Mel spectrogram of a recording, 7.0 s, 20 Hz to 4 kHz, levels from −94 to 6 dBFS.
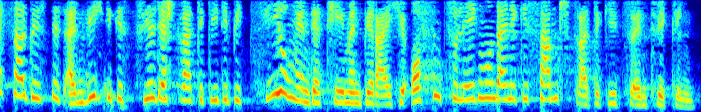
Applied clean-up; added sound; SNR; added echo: neural mask model Resemble Enhance denoiser.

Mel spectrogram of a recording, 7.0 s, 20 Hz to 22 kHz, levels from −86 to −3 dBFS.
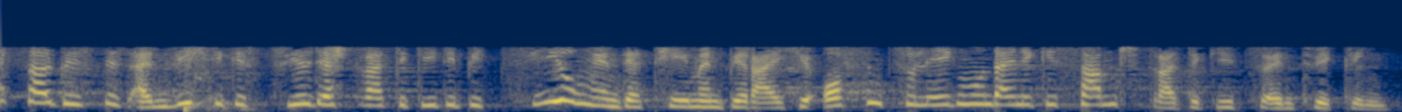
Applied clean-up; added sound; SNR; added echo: none; Thump, thud; 16 dB; none.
